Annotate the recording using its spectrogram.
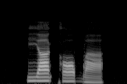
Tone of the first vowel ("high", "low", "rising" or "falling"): high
